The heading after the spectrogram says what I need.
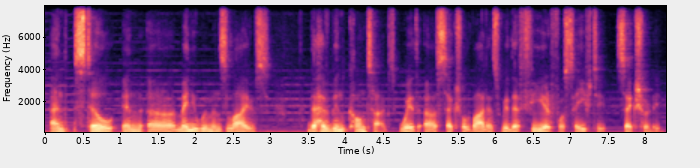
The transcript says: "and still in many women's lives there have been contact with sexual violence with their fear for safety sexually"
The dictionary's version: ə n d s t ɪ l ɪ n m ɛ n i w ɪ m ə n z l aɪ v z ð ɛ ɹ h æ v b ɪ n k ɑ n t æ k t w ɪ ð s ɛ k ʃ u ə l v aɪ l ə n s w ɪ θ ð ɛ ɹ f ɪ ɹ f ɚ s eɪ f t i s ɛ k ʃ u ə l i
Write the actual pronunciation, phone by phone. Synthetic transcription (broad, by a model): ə n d s t ɪ l ɪ n m ɛ n i w ɪ m ə n z l aɪ v z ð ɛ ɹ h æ v b ɪ n k ɑ n t æ k t w ɪ ð s ɛ k ʃ u ə l v aɪ l ə n s w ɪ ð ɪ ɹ f ɪ ɹ f ɚ s eɪ f t i s ɛ k ʃ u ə l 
